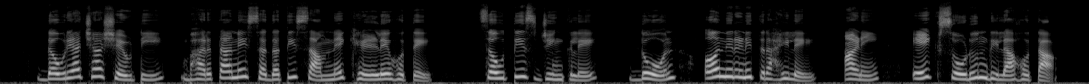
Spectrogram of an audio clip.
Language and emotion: Marathi, neutral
